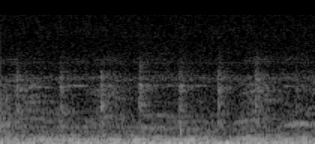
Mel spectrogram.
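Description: Steady, even ticking, about two ticks a second, over a low steady hum.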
